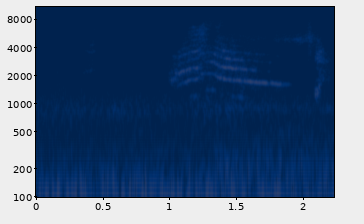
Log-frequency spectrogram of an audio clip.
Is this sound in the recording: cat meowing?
yes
